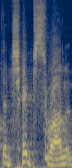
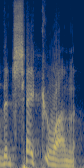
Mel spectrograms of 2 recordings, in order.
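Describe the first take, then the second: First: "Czechs" quoted with a hard "teks" and a final s, slightly higher and slower; mock the slip by saying "the Czechs one" back; repeating the wrong form. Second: "Czech" said as "chek" with no s, a falling close; correct pronunciation. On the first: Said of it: "not the Czechs one". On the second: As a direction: set it right with "The Czech one". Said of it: "The Czech one, not the Czechs one". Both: Shown as a demonstration.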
